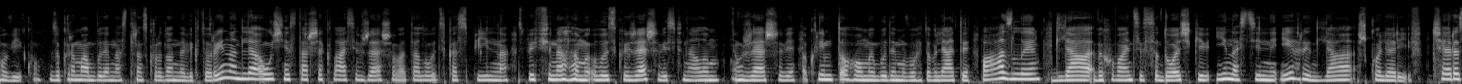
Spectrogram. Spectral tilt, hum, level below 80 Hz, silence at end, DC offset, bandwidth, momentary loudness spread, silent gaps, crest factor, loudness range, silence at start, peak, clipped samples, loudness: -6 dB/octave; none; -56 dBFS; 0 s; under 0.1%; 15 kHz; 8 LU; none; 16 dB; 3 LU; 0 s; -2 dBFS; under 0.1%; -18 LUFS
